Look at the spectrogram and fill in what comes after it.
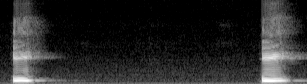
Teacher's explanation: When we say this sound, the part of the tongue nearer to the center, and to the front is raised. It is raised just above the off-close position.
